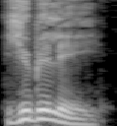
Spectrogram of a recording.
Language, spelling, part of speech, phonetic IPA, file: Russian, юбилей, noun, [jʉbʲɪˈlʲej], Ru-юбилей.ogg
- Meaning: jubilee, anniversary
